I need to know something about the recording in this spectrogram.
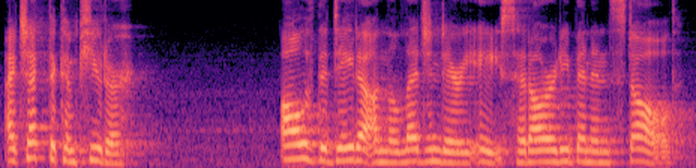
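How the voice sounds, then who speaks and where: A woman's voice: medium pitch, steady tone, fairly quick, lightly acted. A woman playing a blunt tough mechanic. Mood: determined. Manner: blunt, plain-spoken, wry. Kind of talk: game cutscene dialogue and narration. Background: loud music score.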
